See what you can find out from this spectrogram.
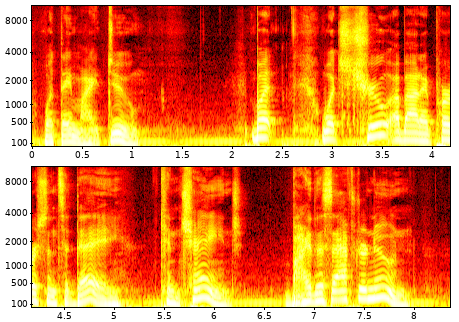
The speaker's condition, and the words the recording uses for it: No condition.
